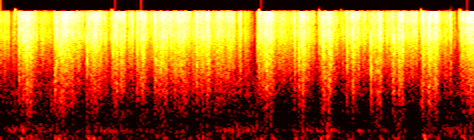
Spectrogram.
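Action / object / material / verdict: shake / strands of small plastic beads / plastic / none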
